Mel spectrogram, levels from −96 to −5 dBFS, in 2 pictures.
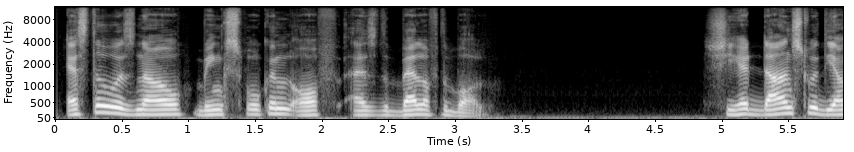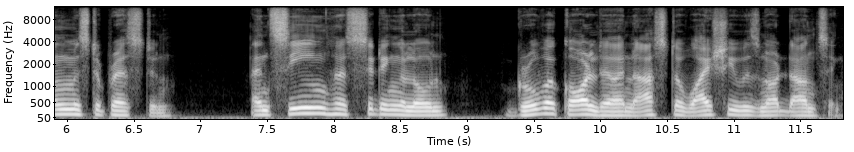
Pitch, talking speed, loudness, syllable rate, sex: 135 Hz, 180 wpm, -17 LUFS, 5.3 syllables/s, male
